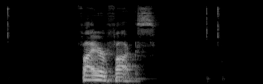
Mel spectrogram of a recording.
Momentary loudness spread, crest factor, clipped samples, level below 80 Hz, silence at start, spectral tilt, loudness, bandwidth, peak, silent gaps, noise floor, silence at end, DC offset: 25 LU; 22 dB; under 0.1%; -72 dBFS; 0.85 s; -4 dB/octave; -23 LUFS; 16.5 kHz; -6 dBFS; none; -82 dBFS; 1.1 s; under 0.1%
